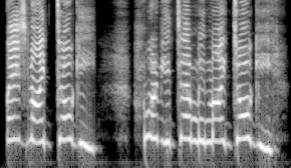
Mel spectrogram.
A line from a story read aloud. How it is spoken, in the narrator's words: The little boy screamed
